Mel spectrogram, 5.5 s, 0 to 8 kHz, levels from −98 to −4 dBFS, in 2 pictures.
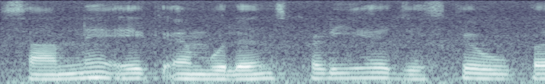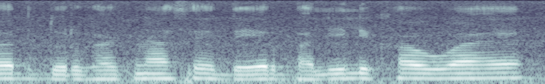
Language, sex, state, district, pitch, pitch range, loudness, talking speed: Hindi, male, Uttar Pradesh, Lucknow, 130 Hz, 120-135 Hz, -15 LUFS, 155 wpm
